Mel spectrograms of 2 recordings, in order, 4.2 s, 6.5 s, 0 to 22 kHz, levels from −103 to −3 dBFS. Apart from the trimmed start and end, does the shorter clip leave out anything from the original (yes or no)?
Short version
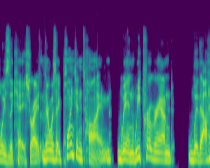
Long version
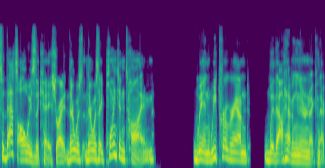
yes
